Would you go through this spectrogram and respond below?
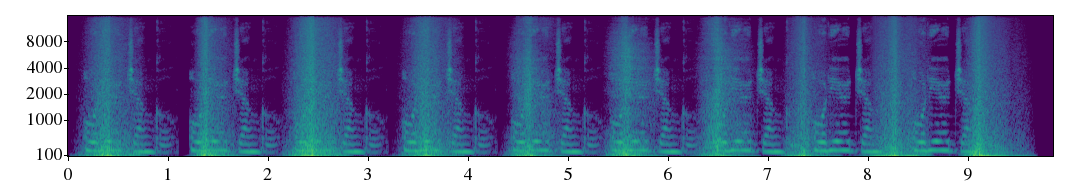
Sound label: deep whooshes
